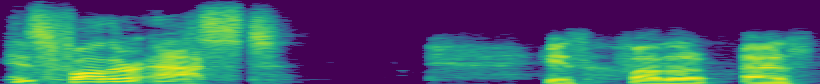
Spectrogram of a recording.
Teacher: okay so don't worry about the K in this word um drop the K and go straight to a t sound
